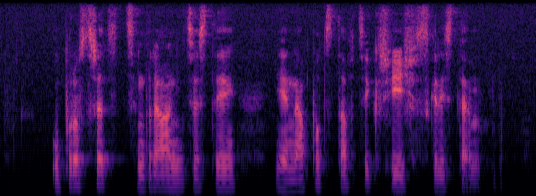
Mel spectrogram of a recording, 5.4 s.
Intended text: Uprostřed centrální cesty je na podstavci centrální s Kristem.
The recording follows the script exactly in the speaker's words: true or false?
false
